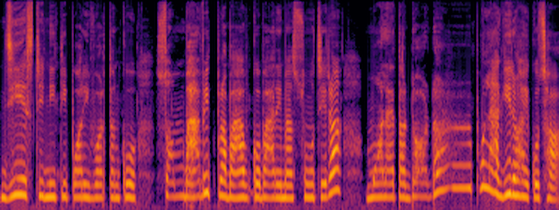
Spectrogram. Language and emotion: Nepali, fearful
